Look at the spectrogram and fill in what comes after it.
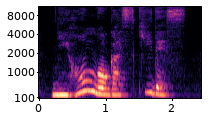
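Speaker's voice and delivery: plain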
